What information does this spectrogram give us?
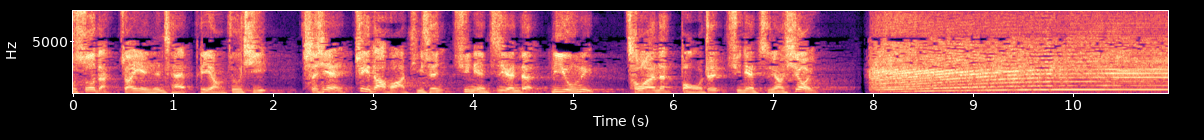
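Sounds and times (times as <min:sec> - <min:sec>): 
speech: 0:00.0 - 0:08.2
air raid siren: 0:07.9 - 0:10.9.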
